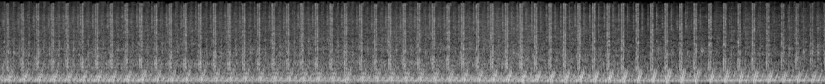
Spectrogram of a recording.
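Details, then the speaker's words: Prepped engine with open headers, mass airflow sensor unconnected, open loop, old thin oil, about 32–36 psi oil pressure at idle: steady even idle with sharp open-header pops, no misses or knocks; healthy. "she fires right up so um open no headers at all"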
